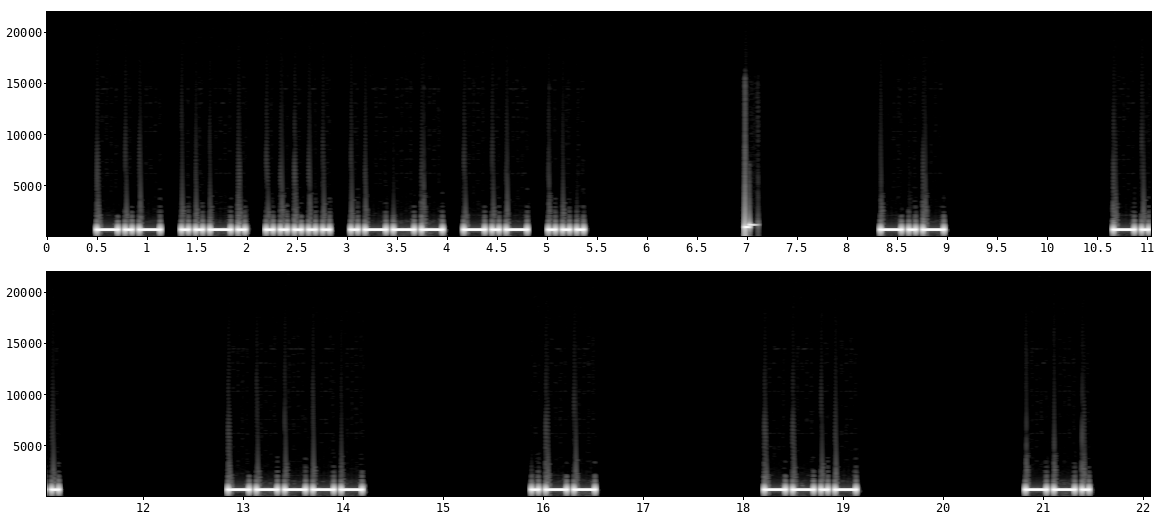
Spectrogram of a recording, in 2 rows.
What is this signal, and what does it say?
Morse code, heard as a keyed tone, about 17 wpm, spaced as for 7 wpm, 700 Hz. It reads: KF5JKS KD0WQG
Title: USA Call Signs - 6 Characters - 8x Character Spacing - 17wpm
